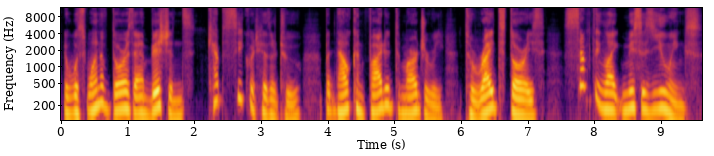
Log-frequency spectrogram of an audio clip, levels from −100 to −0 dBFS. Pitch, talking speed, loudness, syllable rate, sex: 155 Hz, 130 wpm, -18 LUFS, 4.4 syllables/s, male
